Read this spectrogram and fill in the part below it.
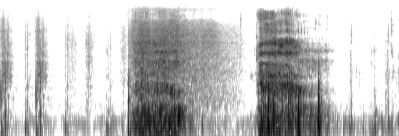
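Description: Stone blocks crunch and break in a game.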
